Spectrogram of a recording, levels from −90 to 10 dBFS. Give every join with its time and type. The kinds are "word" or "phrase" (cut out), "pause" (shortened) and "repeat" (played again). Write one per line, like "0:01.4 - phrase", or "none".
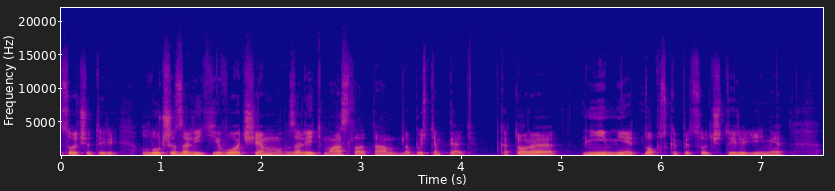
0:03.8 - phrase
